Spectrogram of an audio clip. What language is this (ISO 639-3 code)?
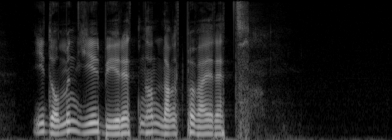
nor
